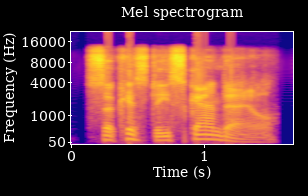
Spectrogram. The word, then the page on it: succès de scandale: British English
